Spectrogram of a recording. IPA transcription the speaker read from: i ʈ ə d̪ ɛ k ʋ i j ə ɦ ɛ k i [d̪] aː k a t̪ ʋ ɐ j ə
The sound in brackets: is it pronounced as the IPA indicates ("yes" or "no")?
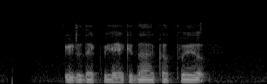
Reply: yes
